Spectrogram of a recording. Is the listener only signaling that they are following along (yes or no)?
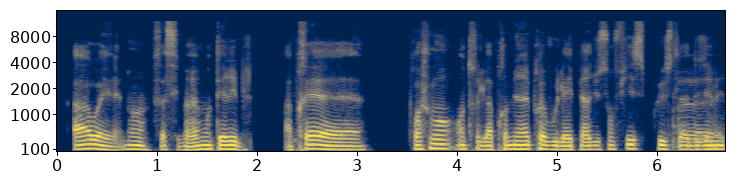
yes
